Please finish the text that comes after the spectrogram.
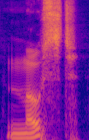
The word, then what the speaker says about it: Most: So the American that I am pronounced it most, but it is pronounced Most.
